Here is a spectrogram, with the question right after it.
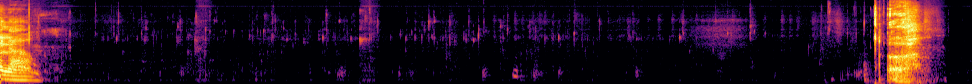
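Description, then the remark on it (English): Rapid gulping swallows as people chug fresh beers (one drinking water), a steady run of small wet clicks, bracketed by a loud burst of sound at the start and a heavy gasp or voice at the end. “since we're here, we have fresh beers. Why don't we chug it?”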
